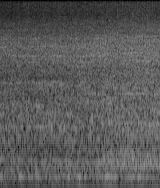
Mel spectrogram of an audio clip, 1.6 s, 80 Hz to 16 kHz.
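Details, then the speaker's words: 2000 Mustang petrol engine, cold, coolant reading -40 with fans stuck on, suspected faulty ECM: a steady, fairly high buzz from the idle air control valve over a poor idle; it hiccups and wants to choke when revved. "Alright, you hear that buzzing noise? That's from the idle air control valve. I'm not going to say it's a huge deal."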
